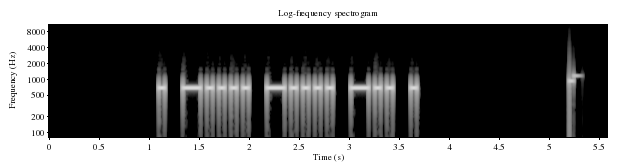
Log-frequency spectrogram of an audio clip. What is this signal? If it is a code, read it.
Morse code, heard as a keyed tone, about 20 wpm, 700 Hz. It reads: E66DE
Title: Five Challenging Letter-Number Combinations 20wpm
